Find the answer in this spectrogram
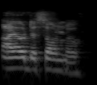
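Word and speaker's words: Ayo Dosunmu: Io DeSunmu.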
